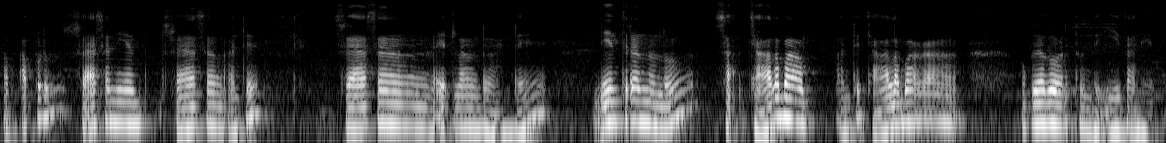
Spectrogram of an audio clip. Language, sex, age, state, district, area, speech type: Telugu, male, 18-30, Telangana, Ranga Reddy, urban, spontaneous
